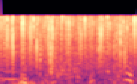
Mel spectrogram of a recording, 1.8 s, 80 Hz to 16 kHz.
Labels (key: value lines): label: biophony, cascading saw
recorder: SoundTrap 600 or HydroMoth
